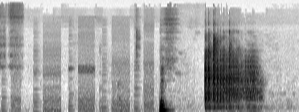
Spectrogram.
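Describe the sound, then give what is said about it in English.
Dice are rolled: a sharp knock, then about a second of rattling clatter as they tumble and settle, after some faint murmuring at the start. “I'll roll the dice to see what I get.”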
